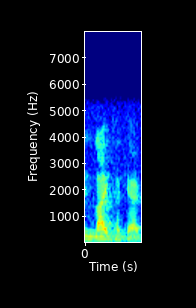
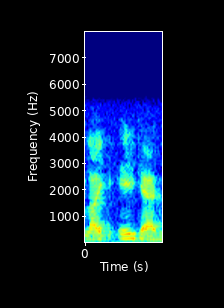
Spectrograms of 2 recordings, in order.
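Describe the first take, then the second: First: The k sound links into the next word. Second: The words are said separately, not linked. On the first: The speaker calls it right. "we say like a cat. So the sound of a has been connected" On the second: The speaker calls it wrong. "instead of saying"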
